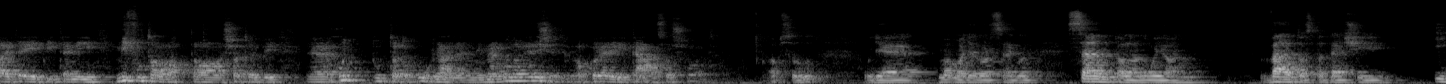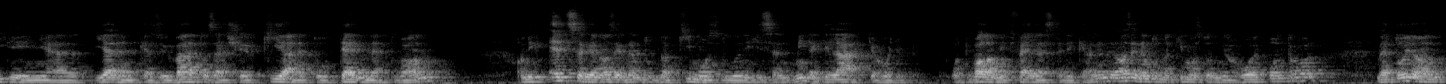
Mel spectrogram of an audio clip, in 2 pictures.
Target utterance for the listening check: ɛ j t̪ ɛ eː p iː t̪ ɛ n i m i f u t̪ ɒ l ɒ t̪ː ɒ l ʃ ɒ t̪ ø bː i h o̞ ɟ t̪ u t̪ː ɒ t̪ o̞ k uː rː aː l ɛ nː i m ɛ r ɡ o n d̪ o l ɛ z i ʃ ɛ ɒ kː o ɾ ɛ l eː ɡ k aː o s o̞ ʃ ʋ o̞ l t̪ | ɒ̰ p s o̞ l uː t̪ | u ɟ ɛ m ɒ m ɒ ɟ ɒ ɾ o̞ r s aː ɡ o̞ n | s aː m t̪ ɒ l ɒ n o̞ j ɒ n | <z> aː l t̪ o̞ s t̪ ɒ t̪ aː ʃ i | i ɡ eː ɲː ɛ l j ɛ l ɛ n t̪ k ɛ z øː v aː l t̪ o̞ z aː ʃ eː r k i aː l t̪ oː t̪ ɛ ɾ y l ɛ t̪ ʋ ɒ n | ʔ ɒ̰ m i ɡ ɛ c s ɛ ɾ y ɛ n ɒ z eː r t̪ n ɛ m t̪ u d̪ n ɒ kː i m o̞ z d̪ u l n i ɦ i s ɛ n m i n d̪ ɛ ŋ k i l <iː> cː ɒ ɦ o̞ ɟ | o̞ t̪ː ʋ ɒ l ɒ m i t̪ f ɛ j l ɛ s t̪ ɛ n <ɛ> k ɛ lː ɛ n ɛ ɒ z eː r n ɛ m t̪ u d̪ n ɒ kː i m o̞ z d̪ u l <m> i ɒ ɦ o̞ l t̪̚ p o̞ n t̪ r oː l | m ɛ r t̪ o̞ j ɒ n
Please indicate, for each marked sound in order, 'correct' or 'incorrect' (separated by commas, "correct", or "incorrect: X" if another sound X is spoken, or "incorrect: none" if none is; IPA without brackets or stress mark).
incorrect: v, incorrect: aː, incorrect: i, incorrect: n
